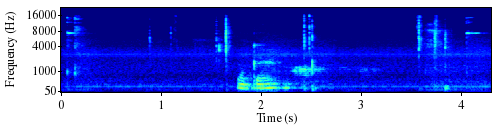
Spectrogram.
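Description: A handful of sharp, faint clicks from a computer mouse and keyboard, bunched together near the end. A brief murmur of a man's voice comes about two seconds in.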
